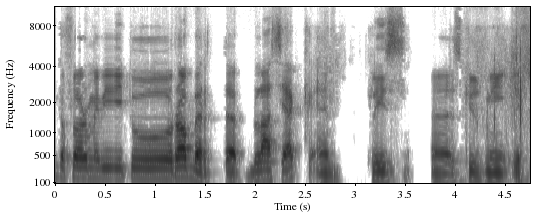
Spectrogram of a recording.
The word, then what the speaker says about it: Blasiak: to pronounce my name it rhymes with maniac so blasiak maniac that's one for you too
